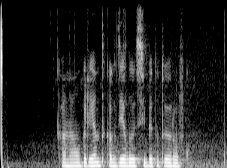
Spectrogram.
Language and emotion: Russian, neutral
